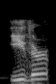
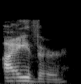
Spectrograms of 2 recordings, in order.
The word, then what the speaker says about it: either: middle all right so we want to say either or either okay however you want to pronounce that but give me a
